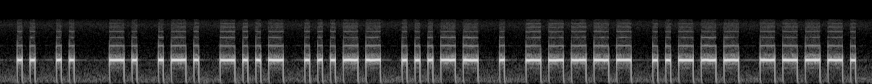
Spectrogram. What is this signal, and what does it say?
Morse code, heard as a keyed tone, about 18 wpm, 1160 Hz. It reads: II NRX33E029
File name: mrx / mrx081 20wpm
